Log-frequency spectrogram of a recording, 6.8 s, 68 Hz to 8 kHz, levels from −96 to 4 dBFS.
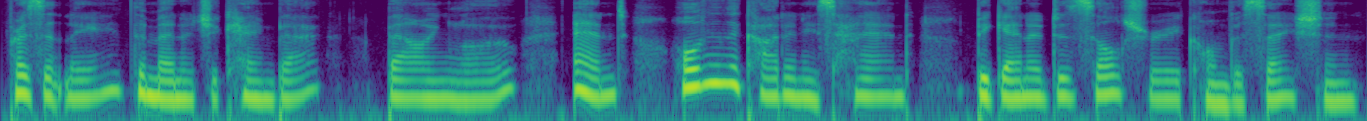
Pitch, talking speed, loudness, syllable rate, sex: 185 Hz, 160 wpm, -21 LUFS, 5.5 syllables/s, female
